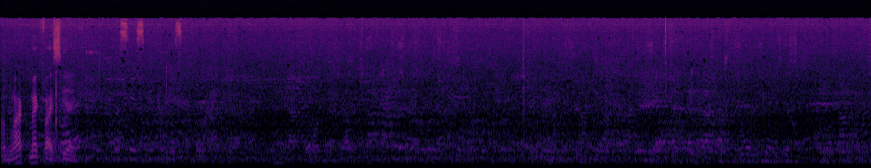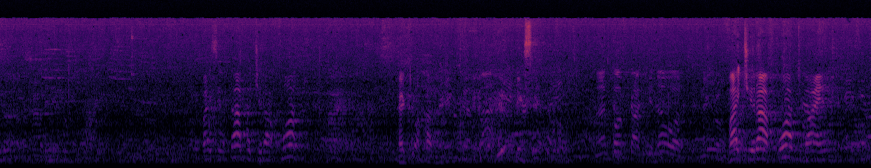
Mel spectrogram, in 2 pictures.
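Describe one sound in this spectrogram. A crowd of people murmurs and chatters in a large hall.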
